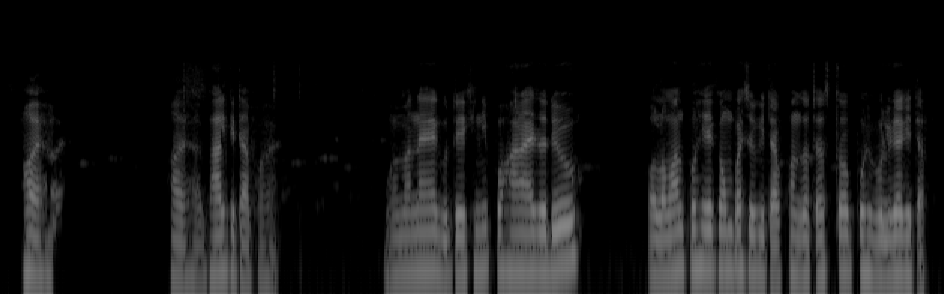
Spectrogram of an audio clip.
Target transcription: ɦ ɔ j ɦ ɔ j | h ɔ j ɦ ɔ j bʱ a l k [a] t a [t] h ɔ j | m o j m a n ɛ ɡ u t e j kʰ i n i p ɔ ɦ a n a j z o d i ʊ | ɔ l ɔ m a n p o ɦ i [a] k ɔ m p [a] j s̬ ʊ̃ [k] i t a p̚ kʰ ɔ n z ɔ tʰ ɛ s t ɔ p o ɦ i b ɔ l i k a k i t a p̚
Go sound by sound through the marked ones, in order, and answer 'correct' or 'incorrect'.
incorrect, incorrect, incorrect, correct, correct

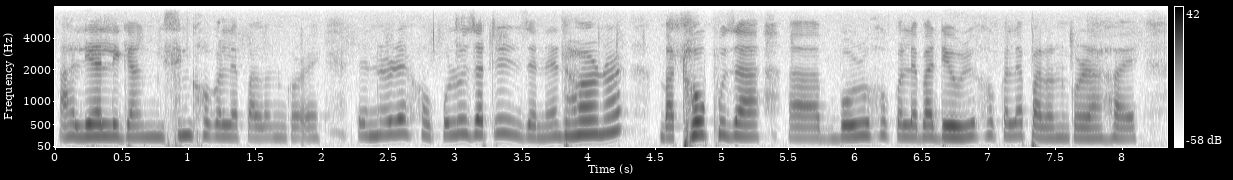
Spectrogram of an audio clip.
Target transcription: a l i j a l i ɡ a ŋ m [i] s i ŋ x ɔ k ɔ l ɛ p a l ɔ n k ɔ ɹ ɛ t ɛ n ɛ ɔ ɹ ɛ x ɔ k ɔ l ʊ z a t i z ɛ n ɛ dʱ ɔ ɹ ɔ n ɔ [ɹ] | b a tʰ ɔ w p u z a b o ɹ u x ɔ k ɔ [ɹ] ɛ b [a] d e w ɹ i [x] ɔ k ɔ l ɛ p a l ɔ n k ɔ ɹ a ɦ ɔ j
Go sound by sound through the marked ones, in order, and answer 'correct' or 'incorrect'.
correct, correct, incorrect, correct, correct

